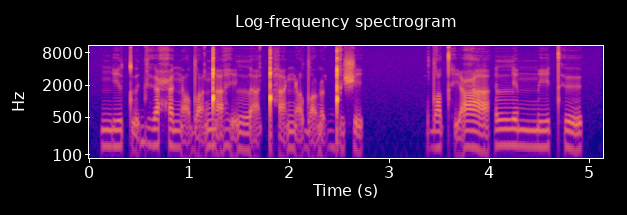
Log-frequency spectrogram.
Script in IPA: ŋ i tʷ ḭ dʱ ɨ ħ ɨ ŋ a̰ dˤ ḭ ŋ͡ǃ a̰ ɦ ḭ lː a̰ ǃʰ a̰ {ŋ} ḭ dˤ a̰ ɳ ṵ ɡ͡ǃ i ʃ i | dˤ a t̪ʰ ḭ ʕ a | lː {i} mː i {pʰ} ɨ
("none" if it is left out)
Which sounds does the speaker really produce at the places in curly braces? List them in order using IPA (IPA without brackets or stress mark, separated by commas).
ŋ, i, t̪ʰ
